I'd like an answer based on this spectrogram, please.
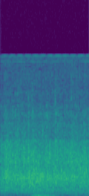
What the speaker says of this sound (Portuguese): Vamos aplaudir os nossos maridos?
